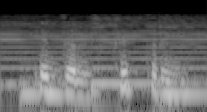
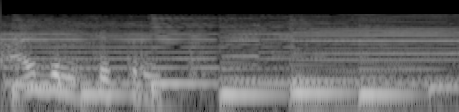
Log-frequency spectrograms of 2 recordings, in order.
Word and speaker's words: Idul Fitr: Namun dalam tradisi qiraat, tradisi pembacaan teks Arab, ketika ada suatu ungkapan huruf yang di belakangnya berbaris di bawah tetapi tidak ada ya, seperti Idul Fitr, tidak ada Idul Fitri, tidak ada kata ya di belakangnya, maka kita bacanya Idul Fitr, bukan Idul Fitri.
